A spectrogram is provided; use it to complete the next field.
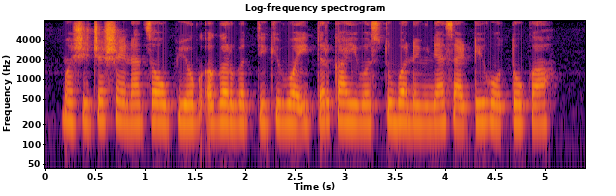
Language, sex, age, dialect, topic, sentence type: Marathi, female, 18-24, Northern Konkan, agriculture, question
